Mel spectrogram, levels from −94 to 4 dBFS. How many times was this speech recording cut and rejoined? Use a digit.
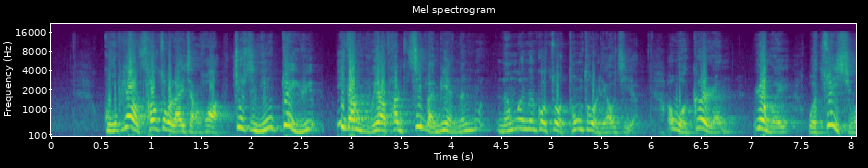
1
